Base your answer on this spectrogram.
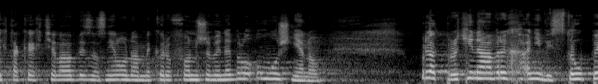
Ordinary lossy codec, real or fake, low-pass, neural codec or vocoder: AAC, 64 kbps; fake; 14.4 kHz; vocoder, 48 kHz, 128 mel bands, Vocos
